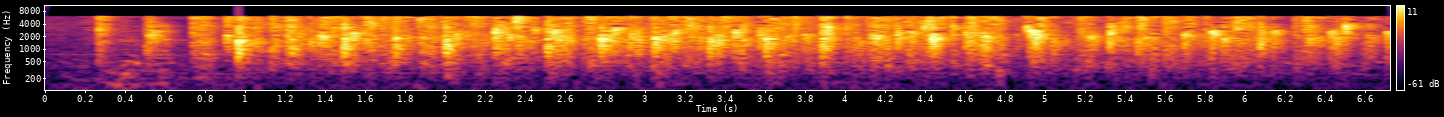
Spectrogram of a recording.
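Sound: audience clapping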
